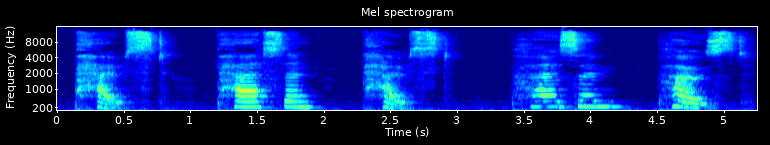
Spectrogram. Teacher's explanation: the tongue doesn't have to sink and it stays central that's the key to that diphthong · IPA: /əʊ/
